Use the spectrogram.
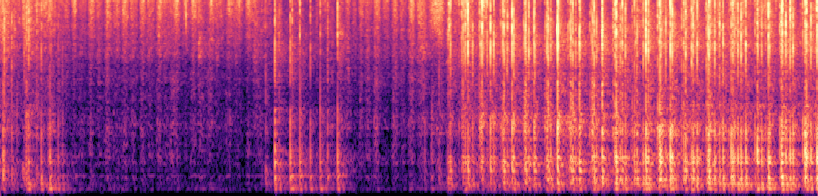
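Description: Fingertips and nails rapidly tap and scratch the glossy printed back cover of a thick, solid hardcover book with a printed paper cover resting on a wooden table. Soft, dry taps and scrapes start fairly quiet, with a brief louder burst near the middle. The tapping then grows into a dense, busier flurry of scratching that stays loud to the end.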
